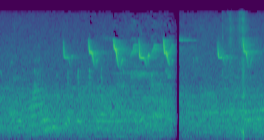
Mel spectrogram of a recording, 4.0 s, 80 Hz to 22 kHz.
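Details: Egyptian goose goslings, three young with only their mother present, 17 June 2012: a run of shrill, falling piping notes roughly every third of a second, broken by a brief dropout, then a few more peeps over quiet ambient noise.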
